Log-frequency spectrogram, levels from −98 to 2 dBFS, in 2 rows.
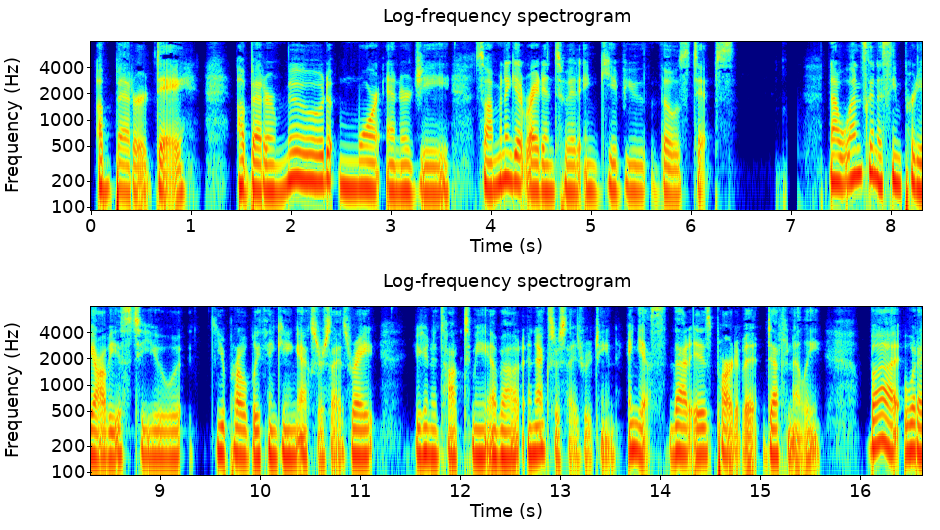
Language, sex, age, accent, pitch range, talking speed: English, female, 30-49, American, 155-185 Hz, 200 wpm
